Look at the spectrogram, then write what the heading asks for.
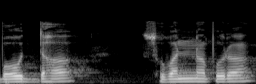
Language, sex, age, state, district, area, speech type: Odia, male, 18-30, Odisha, Boudh, rural, spontaneous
